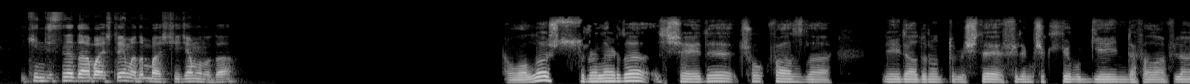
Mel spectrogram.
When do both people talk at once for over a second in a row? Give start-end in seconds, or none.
none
